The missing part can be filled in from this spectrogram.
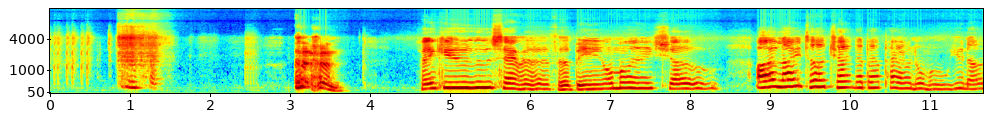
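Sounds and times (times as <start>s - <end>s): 
small clicks: 0.0s - 0.9s
nose blowing: 0.8s - 1.6s
faint sniff: 0.8s - 2.2s
speech: 3.4s - 3.7s, 4.6s - 11.6s.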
